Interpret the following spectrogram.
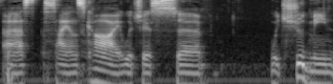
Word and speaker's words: Cyansky: or maybe fortunately the brand is actually pronounced as cyan sky which is which should mean the sunny and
